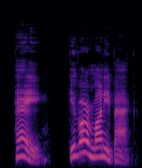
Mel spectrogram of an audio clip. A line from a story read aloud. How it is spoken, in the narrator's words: Roxas shouted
